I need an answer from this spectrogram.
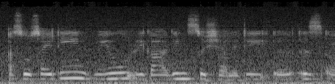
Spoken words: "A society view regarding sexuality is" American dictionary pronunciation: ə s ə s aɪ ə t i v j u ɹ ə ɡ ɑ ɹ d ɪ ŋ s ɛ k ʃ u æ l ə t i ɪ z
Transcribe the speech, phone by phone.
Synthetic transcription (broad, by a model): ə s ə s aɪ t i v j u ɹ ə ɡ ɑ ɹ d ɪ ŋ s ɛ ʃ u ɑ l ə t i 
